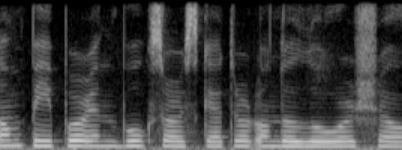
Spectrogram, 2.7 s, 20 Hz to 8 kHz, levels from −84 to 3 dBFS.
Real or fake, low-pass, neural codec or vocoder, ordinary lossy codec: real; none; none; none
